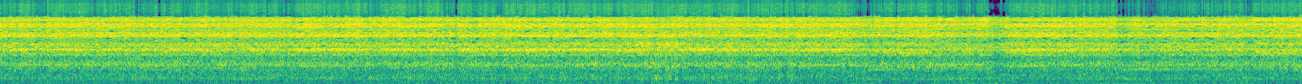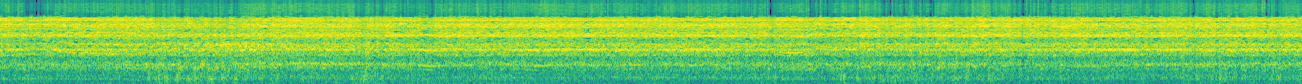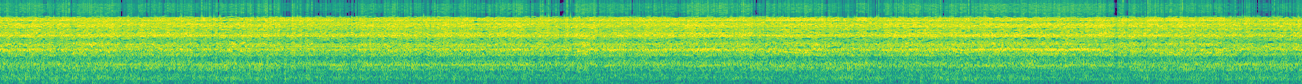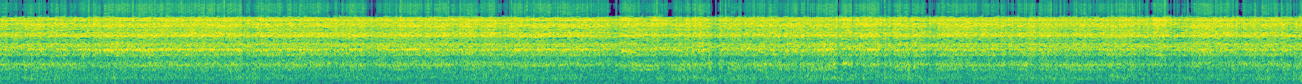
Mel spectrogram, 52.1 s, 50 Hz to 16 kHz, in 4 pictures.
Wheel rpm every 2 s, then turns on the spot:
230, 230, 230, 220, 220, 230, 220, 210, 240, 230, 230, 230, 230, 230, 230, 230, 230, 220, 220, 230, 230, 230, 230, 230, 240, 230.
none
